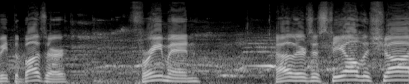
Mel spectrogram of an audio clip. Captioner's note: man yells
